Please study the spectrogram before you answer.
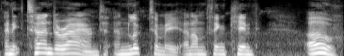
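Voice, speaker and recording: A man's voice: a little high, a little fast, lo-fi sound. A British man talking casually to his viewers as he walks outdoors, telling stories in a chatty vlog style. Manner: chatty storytelling while walking outdoors. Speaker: vlogger. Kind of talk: casual walk-and-talk vlog. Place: outdoors on a canal path. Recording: faint outdoor ambience and traffic noise.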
